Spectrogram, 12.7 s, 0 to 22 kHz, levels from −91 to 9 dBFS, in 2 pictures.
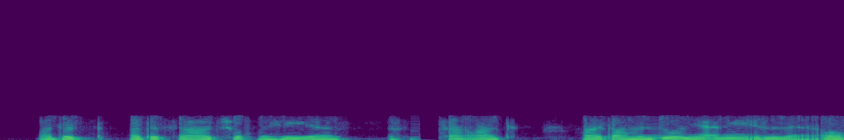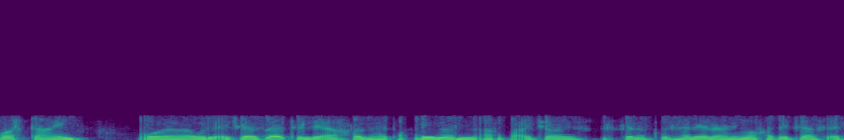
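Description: From the start the speech runs through a G.723.1 codec at around 6.3 kbit/s, squeezed into a 150 Hz to 3.4 kHz phone band. Heavy coding damage leaves it muffled and hoarse, with consonants smeared because the voice model lags behind quick changes.

Then there's VoIP packet loss concealed by the speech codec, at 3.08 to 3.33 s, 4.88 to 4.98 s and 8.27 to 8.47 s. The decoder fills gaps by stretching its last pitch and filter and fading them, giving a buzzy tone or coloured noise that fades. The first gap fits roughly 210 ms of lost audio, and each one takes a moment to recover after the audio comes back.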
